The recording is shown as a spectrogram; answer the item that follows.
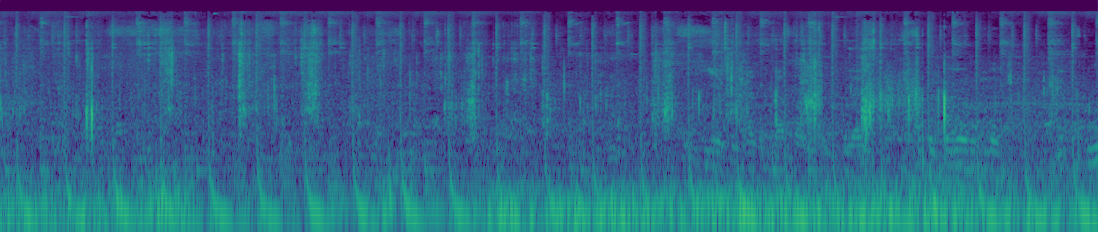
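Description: Outdoor crowd ambience: wind rumbling on the microphone, with scattered voices of people around.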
